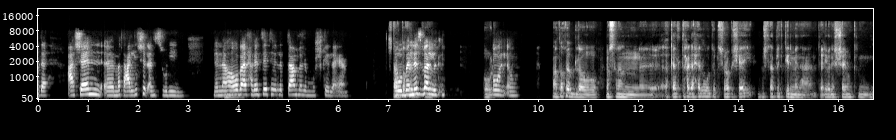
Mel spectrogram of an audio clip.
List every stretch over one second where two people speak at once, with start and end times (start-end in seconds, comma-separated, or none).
none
